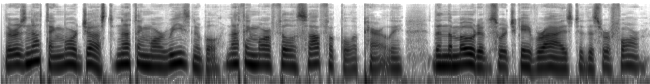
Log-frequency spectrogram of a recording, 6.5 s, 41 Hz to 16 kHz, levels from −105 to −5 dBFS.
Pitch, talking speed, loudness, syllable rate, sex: 150 Hz, 195 wpm, -17 LUFS, 6.2 syllables/s, male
